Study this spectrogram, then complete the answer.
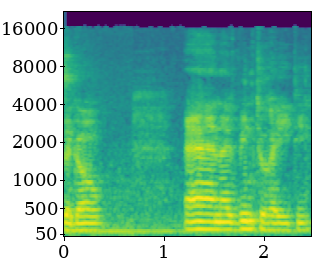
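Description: A man with an Israeli accent speaks at a very slow pace in a monotone, flat intonation, with audible room echo and noticeable background noise. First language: Hebrew. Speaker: army search and rescue commander. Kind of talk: interview. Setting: military base headquarters.

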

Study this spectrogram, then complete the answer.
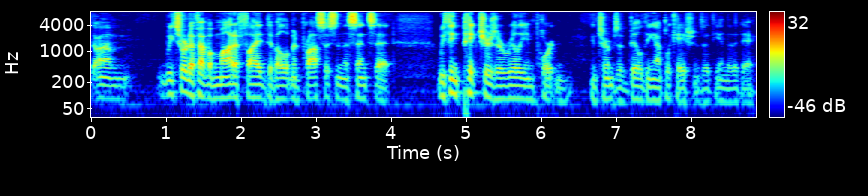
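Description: Vocal fry runs through this man's very deep, low voice. He speaks at a fairly quick pace. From South Florida. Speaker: radio host and tech entrepreneur. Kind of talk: radio interview.

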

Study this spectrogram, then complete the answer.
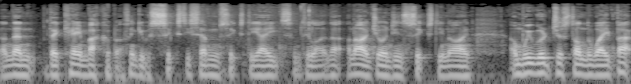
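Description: Speaking very fast with fairly even intonation, a man with a Lancashire accent comes through on a very clean recording with a silent background. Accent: northern English (Lancashire). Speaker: retired footballer. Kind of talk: casual interview.

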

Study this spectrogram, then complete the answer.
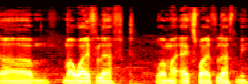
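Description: A man's low-pitched voice with a dark, mellow tone and little pitch movement.

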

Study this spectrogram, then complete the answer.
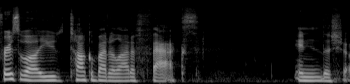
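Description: Her medium-pitched voice keeps a moderate pace as the woman talks. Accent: Spanish. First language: Spanish. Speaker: podcast host and actress. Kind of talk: casual interview chat.

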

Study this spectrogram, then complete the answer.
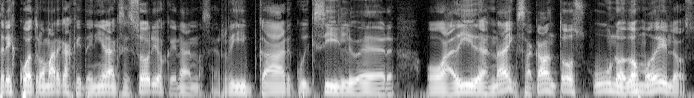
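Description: On a very clean recording with a silent background, a man of medium pitch speaks at a fairly slow pace with lively intonation. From Argentina, Buenos Aires. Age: 30s. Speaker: entrepreneur. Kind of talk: interview.

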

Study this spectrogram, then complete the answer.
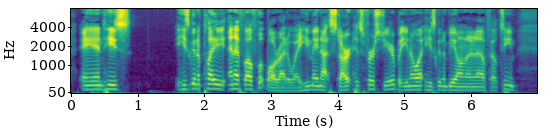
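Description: A man with an American accent, medium pitch, ordinary pitch variation, and an unremarkable speaking voice. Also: fairly quick pace. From Indiana. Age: 30s. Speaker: TV news reporter. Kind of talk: casual chat. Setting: studio.

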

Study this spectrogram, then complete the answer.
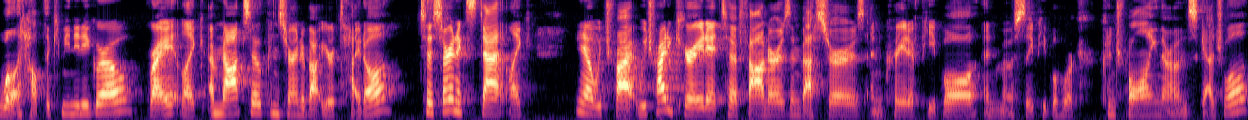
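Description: A woman with an American accent speaks at a fairly quick pace in a plain, everyday voice, her medium pitch showing ordinary pitch variation. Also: very clean recording, silent background. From Los Angeles, US. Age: 20s. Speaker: startup co-founder and CEO. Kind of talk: casual interview conversation.

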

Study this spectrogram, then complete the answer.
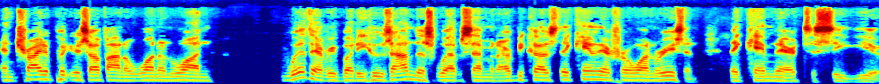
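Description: An unremarkable speaking voice, a man's medium pitch and ordinary pitch variation come at a moderate pace with a dry, close sound and no echo. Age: 60s. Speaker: webinar sales trainer. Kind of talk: interview.

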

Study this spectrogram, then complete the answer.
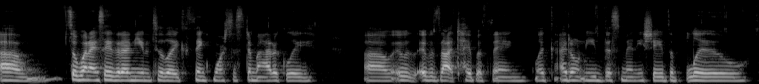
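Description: A woman with an American accent and an unremarkable speaking voice, medium in pitch, at a moderate pace, on a very clean recording with a silent background. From South Jersey, US. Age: 20s. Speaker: web designer. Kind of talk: casual interview.

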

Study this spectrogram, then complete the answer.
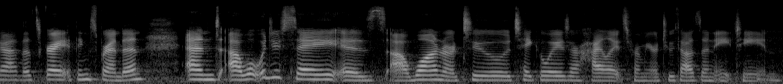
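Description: In an unremarkable speaking voice, a woman talks at a fairly slow pace with medium pitch and ordinary pitch variation. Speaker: podcast host at a fitness gym. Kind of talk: casual interviews. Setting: gym strength studio.

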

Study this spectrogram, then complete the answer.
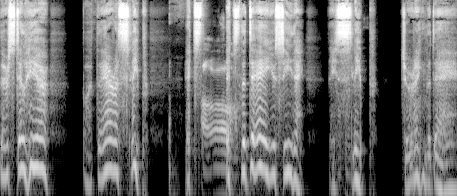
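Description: In a put-on character voice at middle pitch, the speaker talks at a very slow pace with long, frequent pauses. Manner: hushed, conspiratorial.

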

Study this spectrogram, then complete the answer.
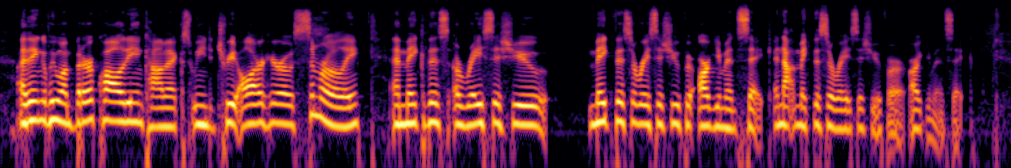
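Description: Delivered loud and at a very fast pace with fairly even intonation, the speech comes through a very clean recording with a silent background and a dry, close sound with no echo. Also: man, high pitch for a man. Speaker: comic book podcast host. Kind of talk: casual chat. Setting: studio.

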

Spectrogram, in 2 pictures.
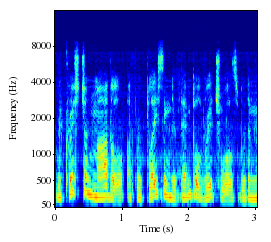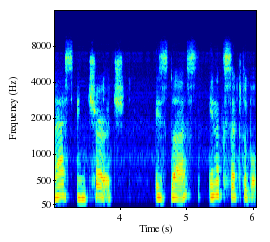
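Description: Speaking at a moderate pace with an Israeli accent, a woman's somewhat breathy voice sits at a medium pitch with ordinary pitch variation, in a dry, close sound with no echo. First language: Hebrew. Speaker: Torah teacher. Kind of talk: lecture. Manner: formal.

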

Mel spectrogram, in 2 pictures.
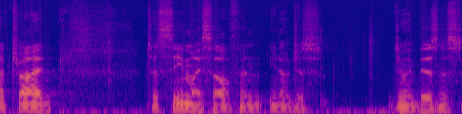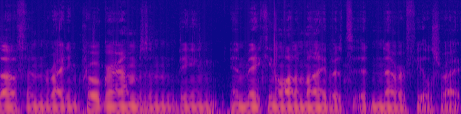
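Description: With an American accent, a man speaks at a moderate pace in a very deep, low pitch and fairly even intonation. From California, Santa Barbara. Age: 50s. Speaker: fitness trainer and ultra athlete. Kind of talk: interview conversation. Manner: halting, many fillers.

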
